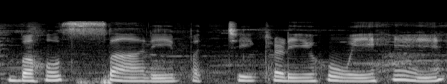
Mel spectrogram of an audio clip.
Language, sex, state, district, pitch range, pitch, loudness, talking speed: Hindi, female, Madhya Pradesh, Bhopal, 155-195 Hz, 175 Hz, -17 LUFS, 80 wpm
